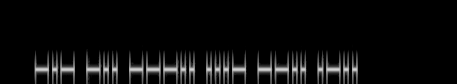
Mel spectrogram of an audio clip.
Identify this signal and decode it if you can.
Morse code, heard as a keyed tone, about 28 wpm, 700 Hz. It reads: KD8VZL
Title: USA Call Signs Repeated 3x 28wpm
